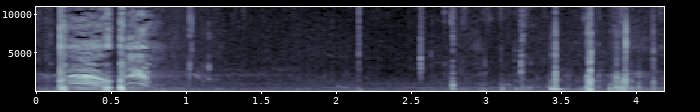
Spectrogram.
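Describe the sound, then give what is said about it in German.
Coughing after choking while talking: two harsh, loud coughs at the start, followed by faint scattered clicks and breathy sounds as it settles. “Entschuldigung, ich habe mich verschluckt.”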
